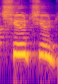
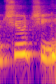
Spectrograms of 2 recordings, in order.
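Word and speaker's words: cuchi-cuchi: Obviously, we know her for her signature phrase, choochie choochie. – No. Coochie, no. Coochie. – Coochie, coochie. – Not choo-choo, choochie.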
